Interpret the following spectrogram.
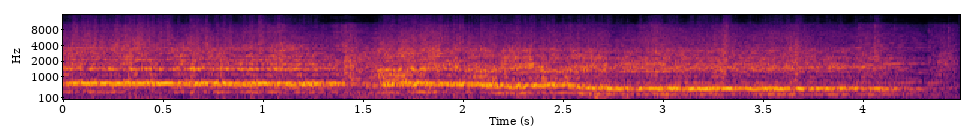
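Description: Channel intro music of massed voices chanting long held notes, with the pitch sliding lower a little past halfway.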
